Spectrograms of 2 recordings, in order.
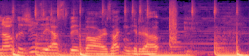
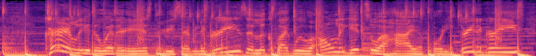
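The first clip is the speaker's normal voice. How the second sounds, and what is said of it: Radio announcer voice. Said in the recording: “Let me try and use my radio voice.”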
